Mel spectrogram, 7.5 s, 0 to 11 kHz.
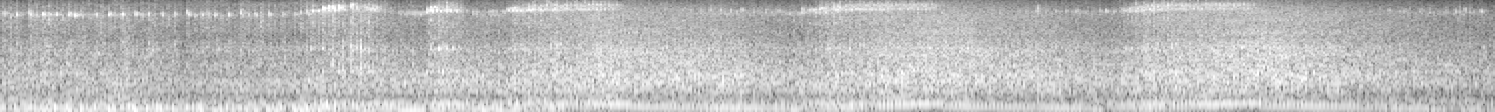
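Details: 1967 VW Bug air-cooled flat-four after oil-leak repair with engine gasket set and belt re-tensioned: even, busy chatter with a few gentle speed rises, no knocking, squeal or ticking; sounds good and quiet; normal idle.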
